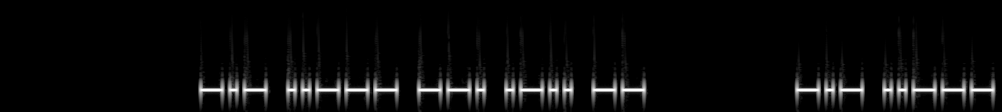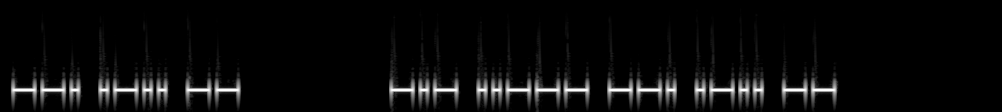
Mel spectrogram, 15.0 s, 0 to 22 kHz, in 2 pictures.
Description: Morse code, heard as a keyed tone, about 22 wpm, 700 Hz. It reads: K2GLM K2GLM K2GLM
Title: USA Call Signs - 5 Characters - Repeated 3x - 22wpm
